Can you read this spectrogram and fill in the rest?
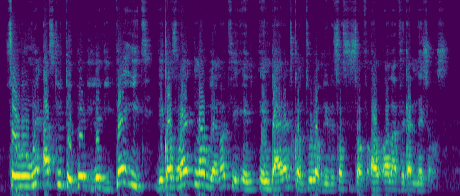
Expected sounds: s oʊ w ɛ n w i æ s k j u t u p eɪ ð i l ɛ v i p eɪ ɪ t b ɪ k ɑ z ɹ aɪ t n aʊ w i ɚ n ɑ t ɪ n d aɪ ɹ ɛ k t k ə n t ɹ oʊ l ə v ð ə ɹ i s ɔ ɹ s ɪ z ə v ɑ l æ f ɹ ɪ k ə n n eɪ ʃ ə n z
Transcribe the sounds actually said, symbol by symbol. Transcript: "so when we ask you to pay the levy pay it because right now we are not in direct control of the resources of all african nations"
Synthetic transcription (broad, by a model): s oʊ w ɛ n w i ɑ s k j u t u p eɪ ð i l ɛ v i p eɪ ɪ t b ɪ k ɑ s ɹ aɪ t n aʊ w i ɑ n ɑ t ɪ n d aɪ ɹ ɛ k t k ə n t ɹ oʊ l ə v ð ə ɹ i s ɔ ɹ s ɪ s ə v ɑ l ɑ f ɹ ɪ k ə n n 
